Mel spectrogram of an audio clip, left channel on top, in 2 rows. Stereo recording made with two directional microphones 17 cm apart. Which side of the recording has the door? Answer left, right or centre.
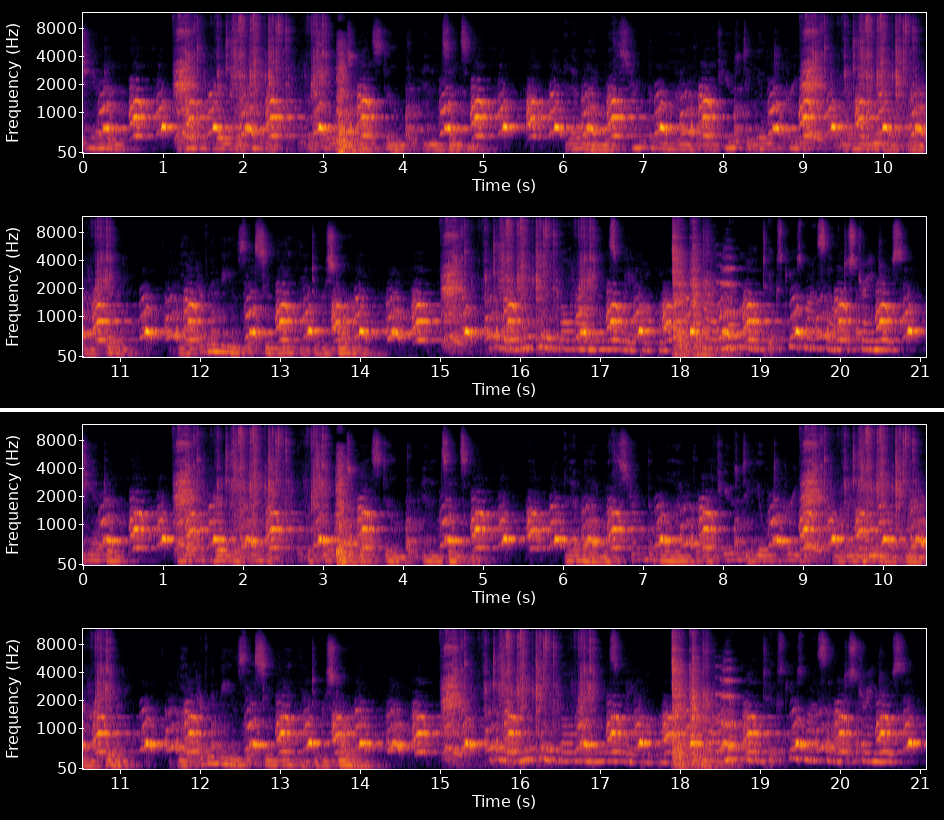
right.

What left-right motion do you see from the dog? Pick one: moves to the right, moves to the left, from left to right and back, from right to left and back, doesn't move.
doesn't move.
